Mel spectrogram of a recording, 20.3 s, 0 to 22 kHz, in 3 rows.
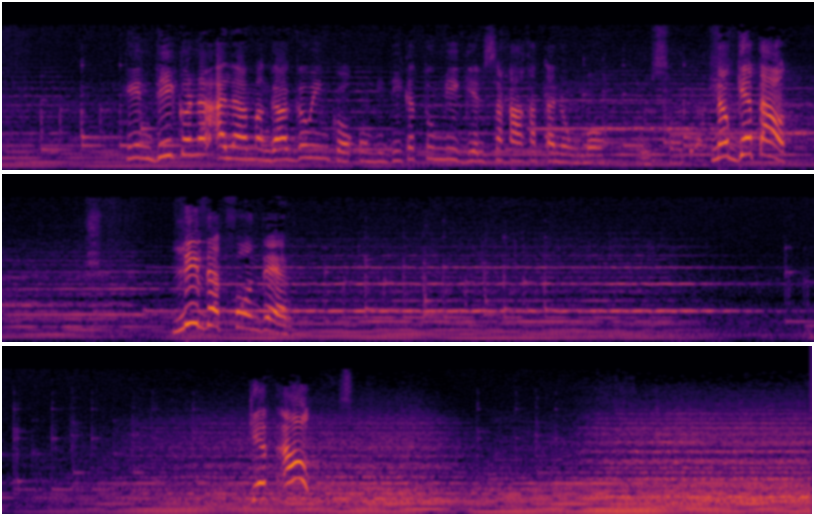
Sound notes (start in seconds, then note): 9.7 cellphone continues ringing; 17.1 unsettling music playing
